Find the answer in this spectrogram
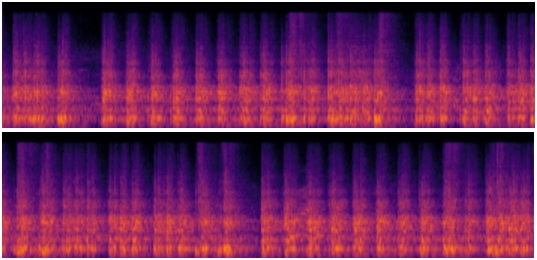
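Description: School drum band playing: snare, tenor and bass drums beating a fast, dense rhythm with a held melody over it, easing briefly between phrases about a second, four seconds and eight seconds in.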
